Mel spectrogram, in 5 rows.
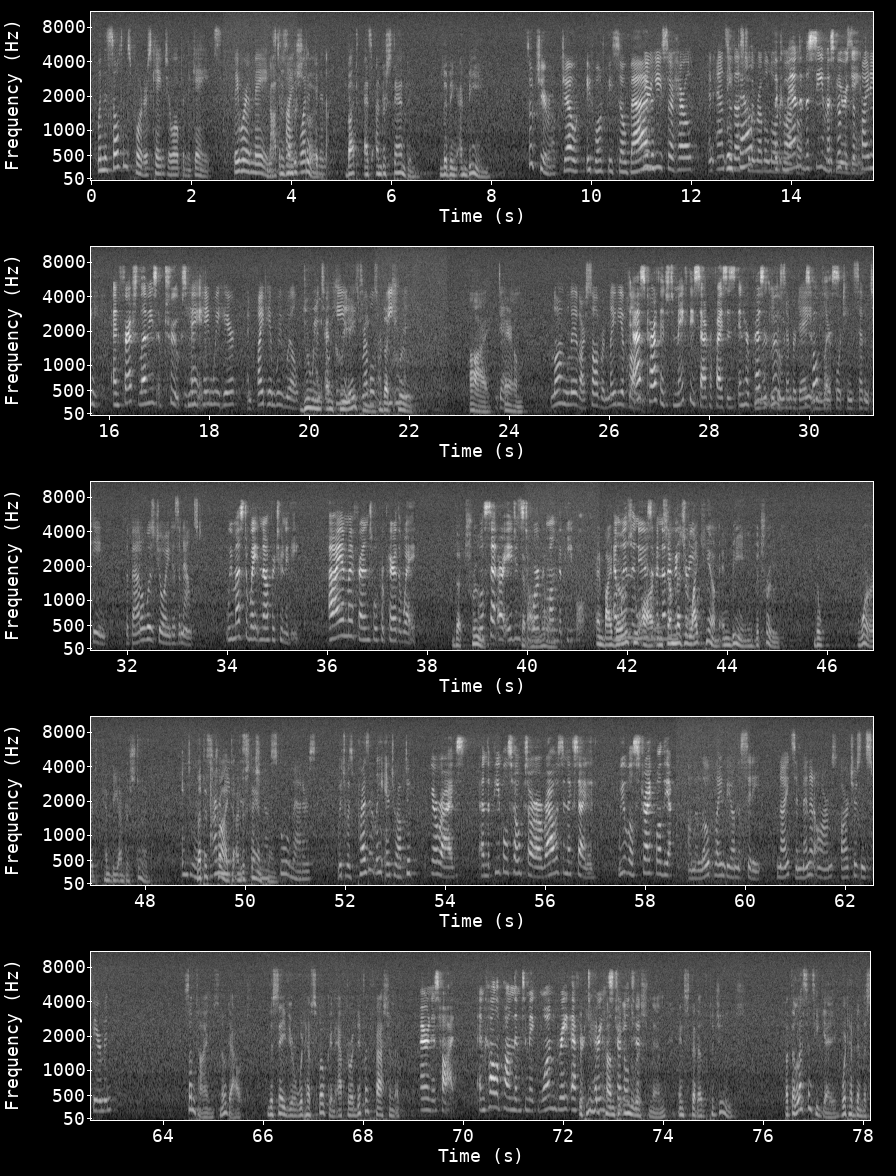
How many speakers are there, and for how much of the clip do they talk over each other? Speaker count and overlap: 5, about 24%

